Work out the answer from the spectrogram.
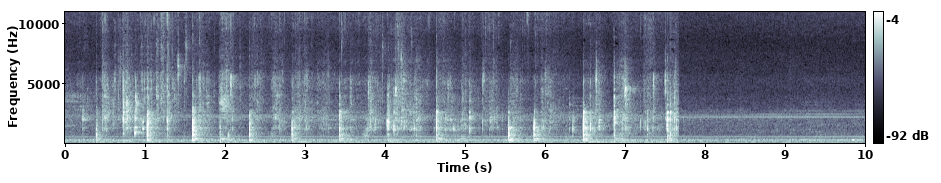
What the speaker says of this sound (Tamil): இதில் ஏலக்காய், கிராம்பு, பட்டை, பிரிஞ்சி இலை எல்லாத்தையும் சேர்த்து வறுத்துக்கலாம்.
